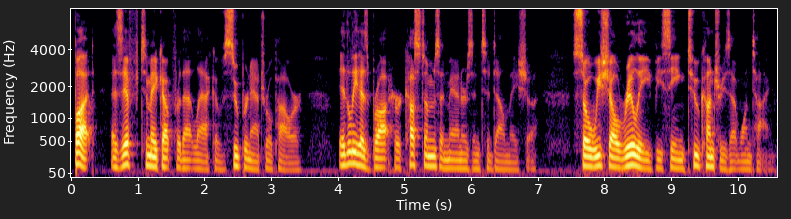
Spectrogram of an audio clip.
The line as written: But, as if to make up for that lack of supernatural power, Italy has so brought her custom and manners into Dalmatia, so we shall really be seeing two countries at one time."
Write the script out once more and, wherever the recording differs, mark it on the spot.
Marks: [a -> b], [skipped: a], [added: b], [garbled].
But, as if to make up for that lack of supernatural power, Italy has [skipped: so] brought her [custom -> customs] and manners into Dalmatia, so we shall really be seeing two countries at one time."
